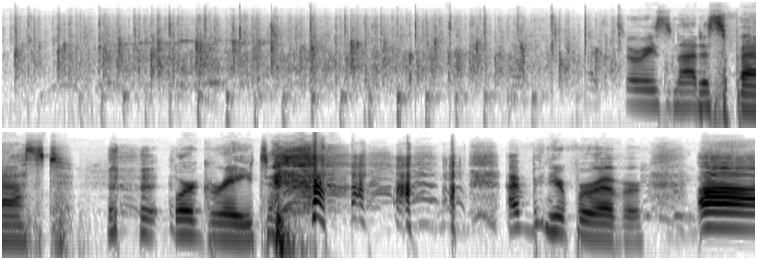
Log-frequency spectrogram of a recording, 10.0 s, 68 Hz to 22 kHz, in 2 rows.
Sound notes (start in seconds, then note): 0.0 audience and panelists applaud; 6.8 laughs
